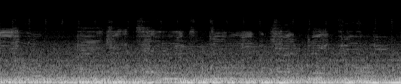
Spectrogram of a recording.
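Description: Three semi trucks roaring past on a highway, heard from a moving vehicle as a loud, steady rumble of engine and road noise filling the whole clip.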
